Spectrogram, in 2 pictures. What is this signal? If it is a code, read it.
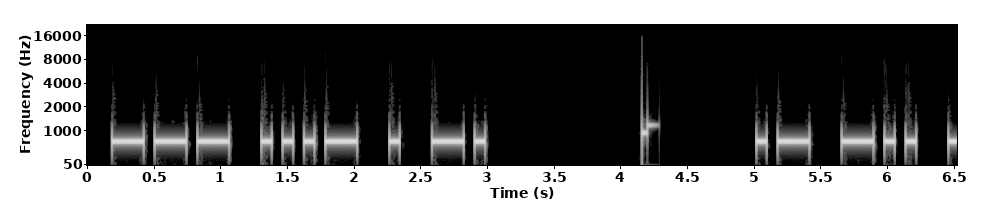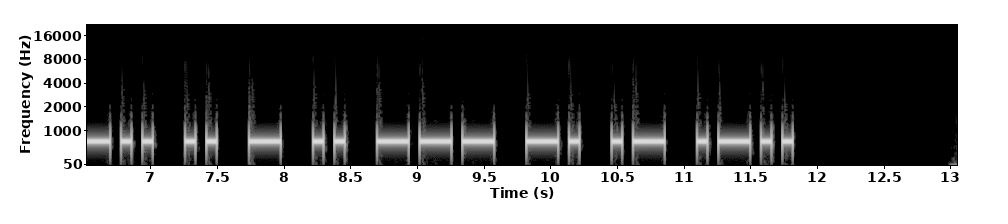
Morse code, heard as a keyed tone, about 15 wpm, 700 Hz. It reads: OVEN ADDITIONAL
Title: Sentences from Top 1000 Words - Review Part 4 - New Word Drill - 15wpm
